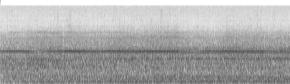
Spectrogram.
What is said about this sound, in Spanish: que en este momento se asoma sentándose justo en el bordillo, en la puerta del helicóptero que acaba de ser abierta en este instante. Se detiene el helicóptero unos segundos para que él pueda realizar su trabajo.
